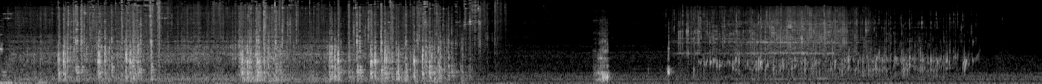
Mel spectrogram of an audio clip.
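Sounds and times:
ice cubes clinking into a glass: 0.2s - 5.0s
water pouring over ice cubes: 6.7s - 9.8s.

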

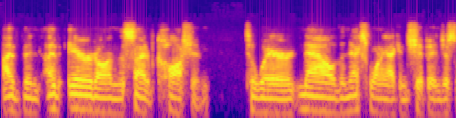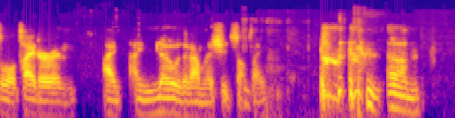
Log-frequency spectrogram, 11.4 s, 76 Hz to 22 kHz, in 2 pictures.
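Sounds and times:
speech: 0.0s - 11.0s
dry raspy coughs: 9.7s - 10.8s.

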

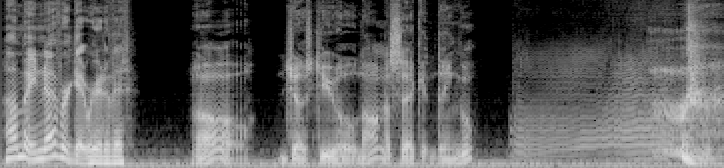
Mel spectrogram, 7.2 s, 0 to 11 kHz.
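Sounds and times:
speech: 0.0s - 4.8s, 6.8s - 7.2s
drawn-out buzzy reedy fart: 5.1s - 7.2s.

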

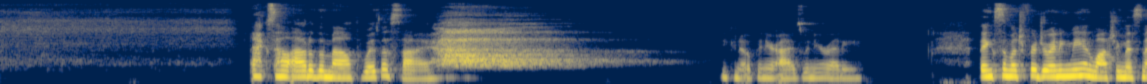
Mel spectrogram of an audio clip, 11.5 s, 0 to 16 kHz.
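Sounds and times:
deep inhale: 0.0s - 2.5s, 4.4s - 6.8s
speech: 2.5s - 4.5s, 7.2s - 8.7s, 9.8s - 11.4s.

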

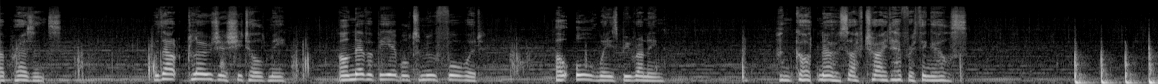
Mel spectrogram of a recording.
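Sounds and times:
speech: 0.0s - 6.8s, 7.8s - 9.8s
knocking on a door: 10.7s - 11.5s.

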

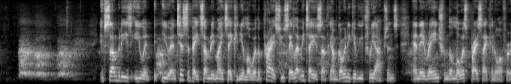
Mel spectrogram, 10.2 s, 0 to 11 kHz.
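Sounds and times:
dog barking: 0.4s - 1.8s, 3.1s - 3.6s, 5.5s - 6.6s, 8.1s - 8.5s
speech: 2.0s - 10.2s.

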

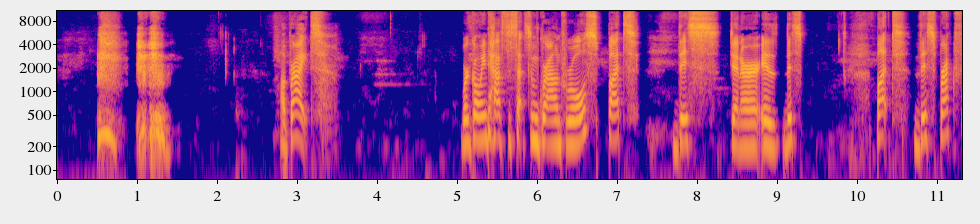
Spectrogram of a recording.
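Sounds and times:
woman clearing her throat: 0.5s - 1.5s
speech: 2.8s - 3.5s, 5.0s - 11.3s.

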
